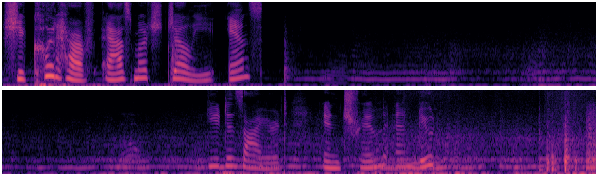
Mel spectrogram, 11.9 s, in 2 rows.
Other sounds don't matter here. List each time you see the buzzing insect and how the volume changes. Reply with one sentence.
You can hear the buzzing insect from 0.0 to 11.8 s, getting louder.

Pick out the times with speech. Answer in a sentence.
The speech can be heard from 0.0 to 2.6 s and from 8.0 to 10.3 s.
